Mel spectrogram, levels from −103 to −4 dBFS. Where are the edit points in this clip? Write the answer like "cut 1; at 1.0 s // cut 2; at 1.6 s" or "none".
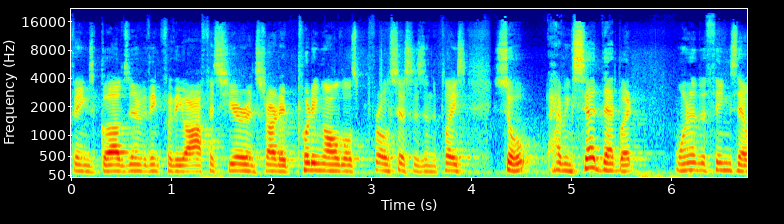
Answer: cut 1; at 4.2 s // cut 2; at 5.5 s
